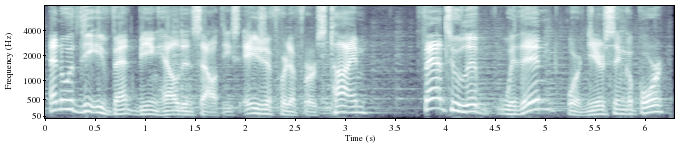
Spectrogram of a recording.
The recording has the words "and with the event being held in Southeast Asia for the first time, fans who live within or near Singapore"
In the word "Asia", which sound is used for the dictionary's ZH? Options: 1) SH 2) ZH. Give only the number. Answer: 2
